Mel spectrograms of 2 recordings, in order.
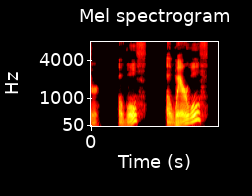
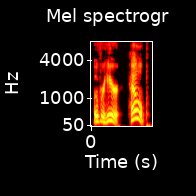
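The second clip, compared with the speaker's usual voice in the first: very high, loud calls; shouting; 8 dB louder than usual. A narrator's reading. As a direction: flag down the van. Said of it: "she shouted".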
